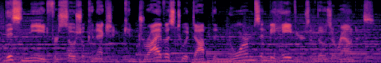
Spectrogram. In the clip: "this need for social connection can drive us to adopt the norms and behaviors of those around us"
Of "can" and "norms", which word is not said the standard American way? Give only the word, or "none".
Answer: none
